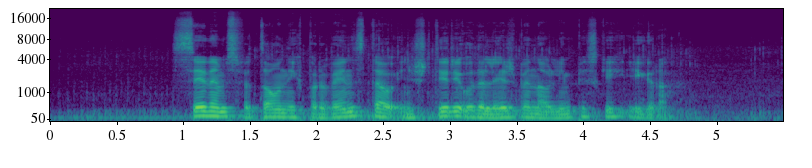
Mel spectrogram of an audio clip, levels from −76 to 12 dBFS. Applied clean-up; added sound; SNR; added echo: none; Motorcycle; 16 dB; none.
